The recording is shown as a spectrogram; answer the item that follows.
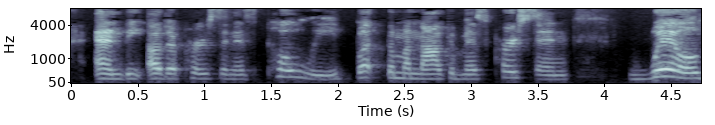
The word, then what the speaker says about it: poly: So just so you know, I pronounce it poly. So when I talk about it, I'm gonna say poly. Yes, so whenever you shorten it, it's like poly, yeah, polyamorous. Yeah. So I say poly because I have my Bronx, Brooklyn accent, and my pronunciation sometimes is quite different.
